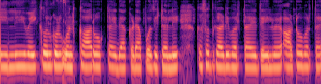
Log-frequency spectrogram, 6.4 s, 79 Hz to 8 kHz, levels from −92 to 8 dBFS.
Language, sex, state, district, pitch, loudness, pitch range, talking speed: Kannada, female, Karnataka, Dharwad, 200 Hz, -14 LUFS, 195-210 Hz, 165 wpm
